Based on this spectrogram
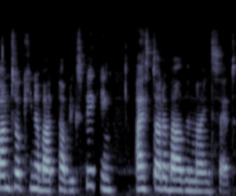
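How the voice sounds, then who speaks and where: Speaking at a fairly quick pace, a woman has a high pitch and a non-native accent. Her ordinary pitch variation sits in a dry, close sound with no echo. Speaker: creator and public speaking coach. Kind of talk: podcast interview.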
